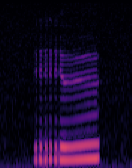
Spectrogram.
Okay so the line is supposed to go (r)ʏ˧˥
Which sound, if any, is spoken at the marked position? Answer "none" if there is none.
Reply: r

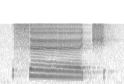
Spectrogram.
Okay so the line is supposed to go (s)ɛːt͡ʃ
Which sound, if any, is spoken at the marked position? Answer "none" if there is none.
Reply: s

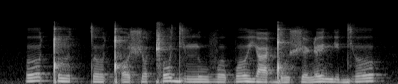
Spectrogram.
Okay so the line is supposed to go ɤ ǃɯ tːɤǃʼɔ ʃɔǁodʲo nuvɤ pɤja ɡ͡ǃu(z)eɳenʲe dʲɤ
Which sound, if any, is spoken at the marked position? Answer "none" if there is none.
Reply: ʃ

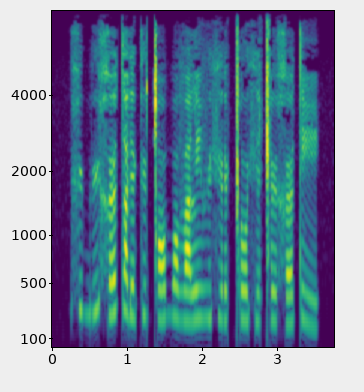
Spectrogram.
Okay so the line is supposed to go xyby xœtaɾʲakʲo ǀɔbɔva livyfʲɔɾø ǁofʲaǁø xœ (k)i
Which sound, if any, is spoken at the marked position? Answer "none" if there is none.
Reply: t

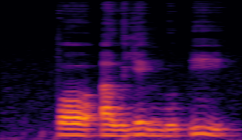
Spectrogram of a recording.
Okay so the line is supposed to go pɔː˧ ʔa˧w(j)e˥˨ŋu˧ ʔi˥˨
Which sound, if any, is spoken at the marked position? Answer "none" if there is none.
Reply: j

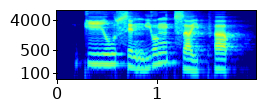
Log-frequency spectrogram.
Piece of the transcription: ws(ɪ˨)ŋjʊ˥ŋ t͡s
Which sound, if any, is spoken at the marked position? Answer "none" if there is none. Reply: ɪ˨˩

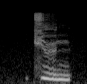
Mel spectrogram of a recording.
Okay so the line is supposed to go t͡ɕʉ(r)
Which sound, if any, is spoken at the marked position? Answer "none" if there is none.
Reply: n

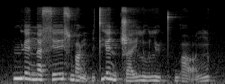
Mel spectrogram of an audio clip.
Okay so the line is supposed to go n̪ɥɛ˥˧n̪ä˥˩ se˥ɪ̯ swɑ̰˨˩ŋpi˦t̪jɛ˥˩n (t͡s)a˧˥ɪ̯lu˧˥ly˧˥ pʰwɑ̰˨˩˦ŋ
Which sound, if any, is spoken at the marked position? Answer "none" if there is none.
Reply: ʈ͡ʂ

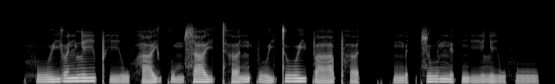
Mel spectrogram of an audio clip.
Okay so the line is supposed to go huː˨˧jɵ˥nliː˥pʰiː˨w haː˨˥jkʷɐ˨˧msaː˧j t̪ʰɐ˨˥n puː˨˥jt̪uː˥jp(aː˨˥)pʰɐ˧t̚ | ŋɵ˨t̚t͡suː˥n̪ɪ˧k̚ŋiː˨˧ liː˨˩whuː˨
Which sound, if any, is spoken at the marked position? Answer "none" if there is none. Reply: aː˨˥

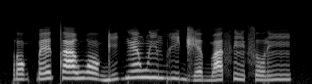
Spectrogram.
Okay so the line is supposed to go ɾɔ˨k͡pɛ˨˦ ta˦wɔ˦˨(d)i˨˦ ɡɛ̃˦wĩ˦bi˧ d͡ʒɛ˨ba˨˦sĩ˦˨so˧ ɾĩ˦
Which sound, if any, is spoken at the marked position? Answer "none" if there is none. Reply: ɡ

